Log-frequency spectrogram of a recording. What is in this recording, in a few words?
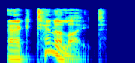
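"actinolite", British English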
